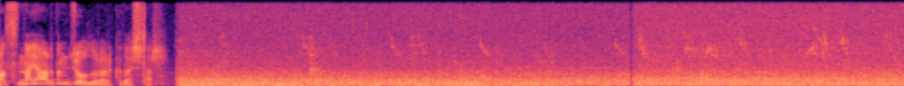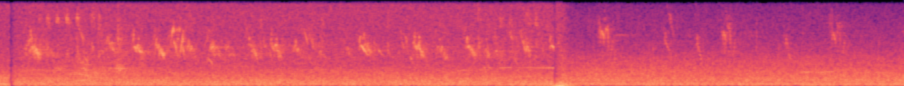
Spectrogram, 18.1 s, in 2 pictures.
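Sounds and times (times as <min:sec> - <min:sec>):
steady rushing noise: 0:01.8 - 0:15.7
small birds chirping: 0:03.0 - 0:16.4.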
